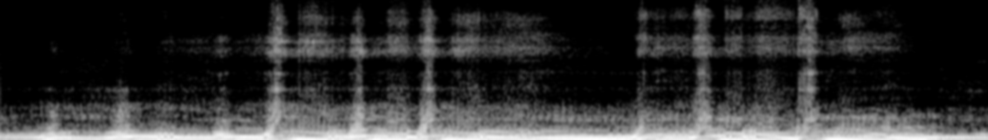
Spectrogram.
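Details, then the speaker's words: Honda Civic with Hiest body kit, stock headers, muffler still on: clean repeated throttle blips, pitch rising and falling smoothly over steady idle, no rattles; doesn't sound bad. "Doesn't sound bad. It won't sound bad for a little Hiest Civic. And that's on stock headers too."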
